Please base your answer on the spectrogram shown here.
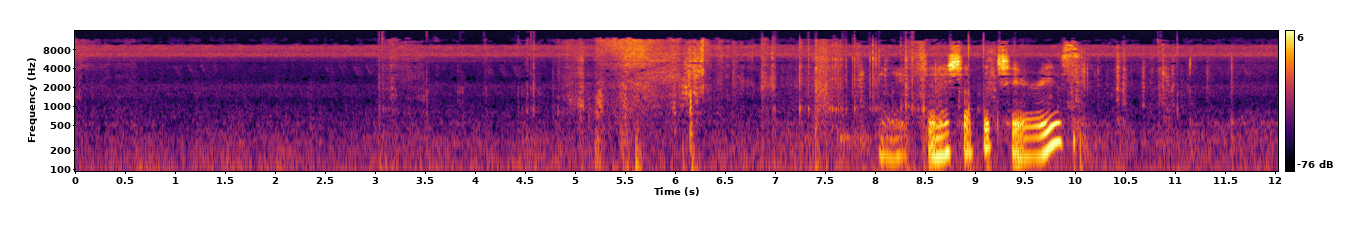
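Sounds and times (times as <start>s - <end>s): paper page rustling: 3.0s - 11.3s.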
